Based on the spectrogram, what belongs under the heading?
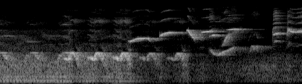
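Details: Black-throated laughingthrush in a cage for four months gives rippling mid-pitched warbles, then rising and falling high whistled slurs ending in a sharp burst.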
